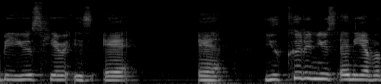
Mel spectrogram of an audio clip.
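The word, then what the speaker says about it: へ: is a direction particle it is pronounced as e but we write it as it indicates Direct ction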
